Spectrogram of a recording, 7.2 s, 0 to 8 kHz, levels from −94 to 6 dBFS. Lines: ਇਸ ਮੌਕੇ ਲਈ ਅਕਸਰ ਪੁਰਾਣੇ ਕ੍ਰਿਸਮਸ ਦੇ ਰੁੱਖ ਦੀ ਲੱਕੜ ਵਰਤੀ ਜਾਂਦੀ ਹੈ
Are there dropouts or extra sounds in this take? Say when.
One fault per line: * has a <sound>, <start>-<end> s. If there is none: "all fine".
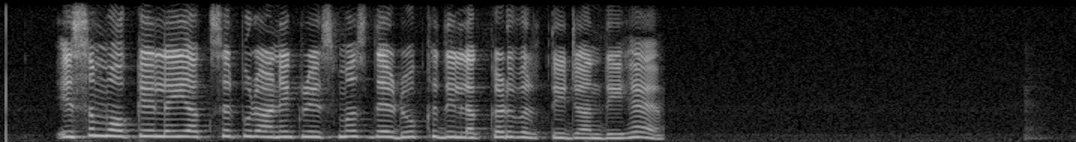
all fine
